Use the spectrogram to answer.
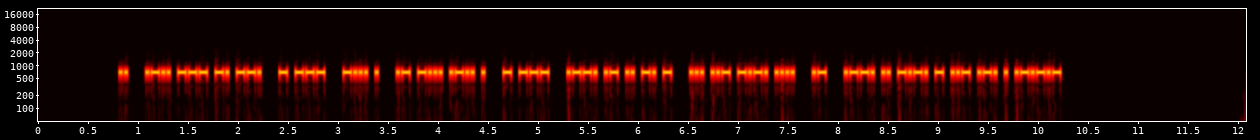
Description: Morse code, heard as a keyed tone, about 47 wpm, 700 Hz. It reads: I LONG TO BE ABLE TO PAINT SUCH A PICTURE.
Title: Sentences from Top 1000 Words - Review Part 6 - 45wpm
